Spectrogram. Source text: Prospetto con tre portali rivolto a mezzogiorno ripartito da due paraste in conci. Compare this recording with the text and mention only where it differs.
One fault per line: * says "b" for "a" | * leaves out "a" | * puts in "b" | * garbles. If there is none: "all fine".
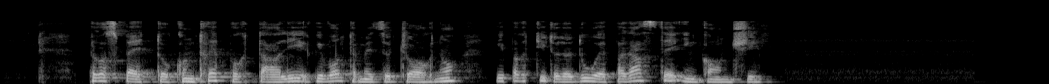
all fine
